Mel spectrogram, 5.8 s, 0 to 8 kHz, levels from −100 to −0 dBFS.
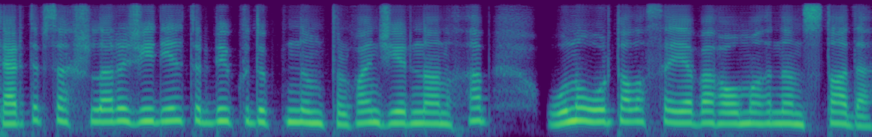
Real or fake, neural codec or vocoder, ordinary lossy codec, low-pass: fake; codec, 16 kHz, 0.3 kbps, FocalCodec; none; 7.2 kHz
